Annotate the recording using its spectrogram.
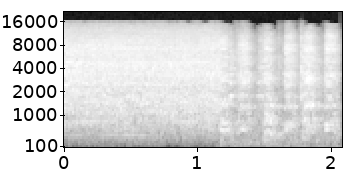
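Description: An electric drill boring into a wooden board gives a steady grinding noise. About a second in, it changes to quick back-and-forth rasping strokes, several a second, as a hand tool is worked through the hole to enlarge it.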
